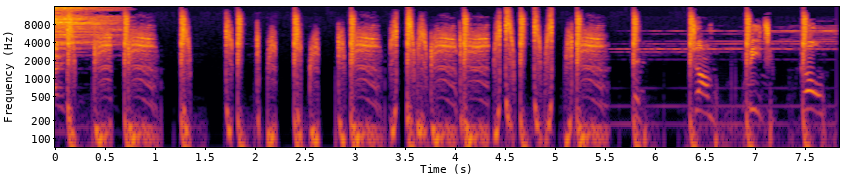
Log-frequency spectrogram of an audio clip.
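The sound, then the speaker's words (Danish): Rapid DJ turntable scratches, using stretch, cut and transform techniques, cut back and forth in choppy, rhythmic bursts, with sharp pitch sweeps rising and falling over a steady low beat, loud throughout. “Jeg kan stretch and cut and transforme, hvis I ved hvad det er.”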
